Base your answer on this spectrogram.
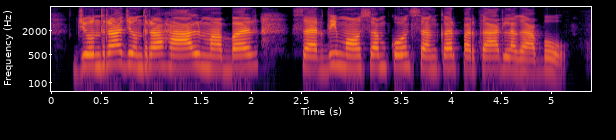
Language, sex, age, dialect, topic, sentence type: Chhattisgarhi, female, 18-24, Eastern, agriculture, question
